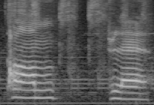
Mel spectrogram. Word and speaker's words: compliment: Compliment. Bardzo podobne, a w wymowie to już w ogóle identyczne.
